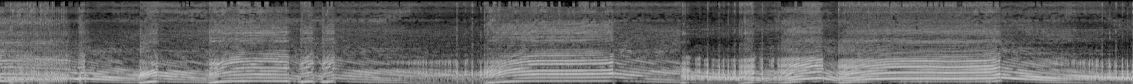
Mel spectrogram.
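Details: Ported Homelite 922 chainsaw after clutch and fuel line fix and cooler heat-range plug, cutting very hard wood with punky spots: screams up clean, bogs smoothly into the cut and recovers fast; running strong and healthy.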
